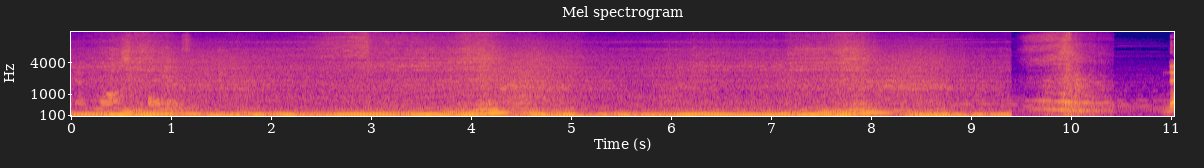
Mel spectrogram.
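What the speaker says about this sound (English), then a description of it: "I finally put an aftermarket exhaust on my Lotus." A Lotus sports car fitted with an aftermarket exhaust, revving hard in loud repeated climbs and drops of engine pitch, a deep exhaust rumble throughout, then a sudden cut to quieter idle near the end.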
